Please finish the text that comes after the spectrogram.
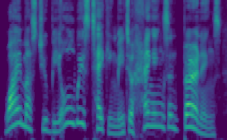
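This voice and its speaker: A man's voice: a little high, very animated, normal speed, gravelly, warm tone, dry recording, studio quality, voice pushed up. A man voicing a young tavern lass who pleads and breaks into sobs. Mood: tearful pleading.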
